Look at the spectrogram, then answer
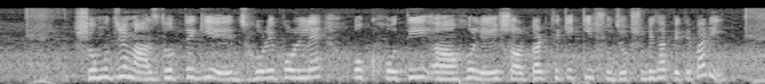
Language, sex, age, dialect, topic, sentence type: Bengali, female, 36-40, Standard Colloquial, agriculture, question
